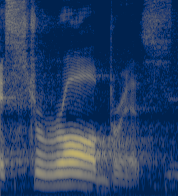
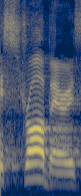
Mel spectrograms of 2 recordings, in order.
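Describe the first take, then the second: First: Put-on strawberries in an English accent, slow STRAW-bries with no r. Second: Said in the usual way. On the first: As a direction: draw out strawberries like a proper Englishman. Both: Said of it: "if you wanna practice an English accent".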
